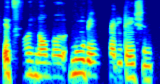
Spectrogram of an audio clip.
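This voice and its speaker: A woman from India, a podcast guest, answering in an earnest, reflective way with pauses and restarts. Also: deep voice, steady tone, mellow, dry recording, lo-fi sound. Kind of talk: casual interview answers.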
